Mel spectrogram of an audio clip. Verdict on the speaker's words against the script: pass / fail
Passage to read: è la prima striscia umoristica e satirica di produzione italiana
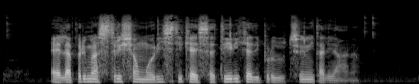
pass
